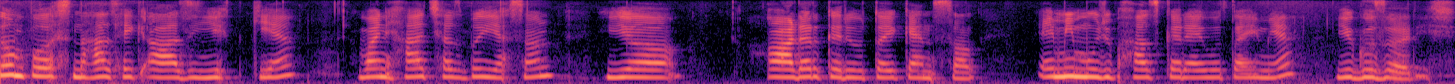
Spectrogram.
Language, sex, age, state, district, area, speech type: Kashmiri, female, 18-30, Jammu and Kashmir, Kulgam, rural, spontaneous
